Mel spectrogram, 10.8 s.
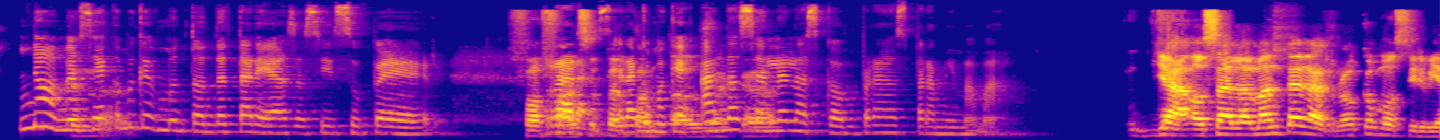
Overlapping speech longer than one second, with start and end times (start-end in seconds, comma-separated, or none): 4.0-5.9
